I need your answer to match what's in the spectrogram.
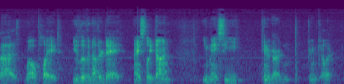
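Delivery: ordinary delivery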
